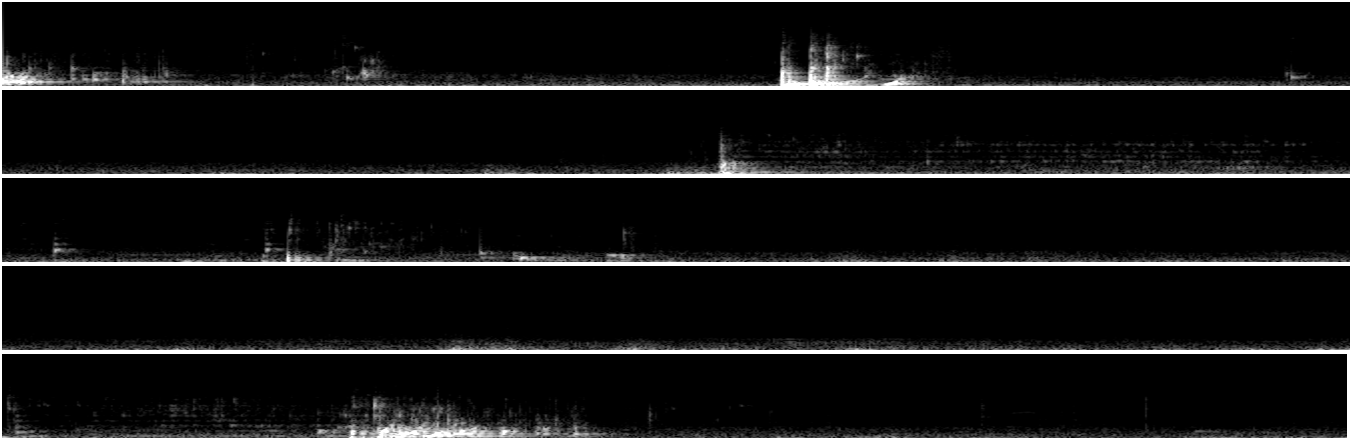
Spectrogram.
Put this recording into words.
Wave Organ sounds recorded with a Zoom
